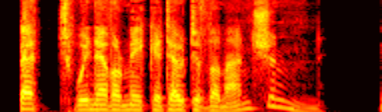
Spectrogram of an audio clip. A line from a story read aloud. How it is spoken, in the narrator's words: Maxon said cheerfully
